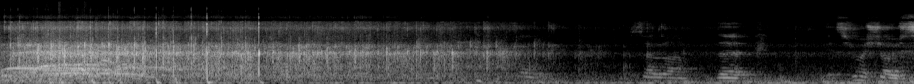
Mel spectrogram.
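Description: Loud, sustained applause from a concert audience, filling the first half and then thinning out, with someone talking over the tail end.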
